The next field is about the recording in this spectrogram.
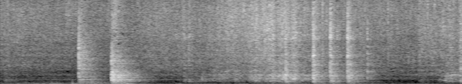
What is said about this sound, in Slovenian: olje je že čudovito vroče in sedaj bom torej dal čebulo not in to lepo zlato rumeno opražil.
